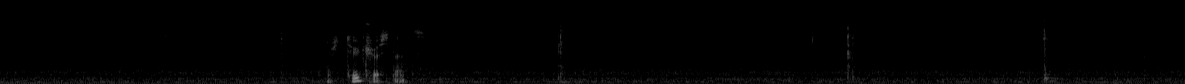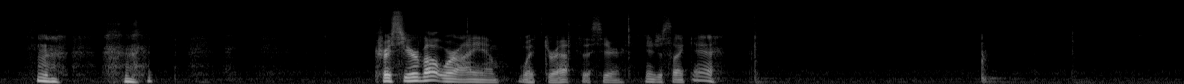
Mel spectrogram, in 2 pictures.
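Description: Stiff cards slide and flick softly against each other as they are sorted by hand.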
